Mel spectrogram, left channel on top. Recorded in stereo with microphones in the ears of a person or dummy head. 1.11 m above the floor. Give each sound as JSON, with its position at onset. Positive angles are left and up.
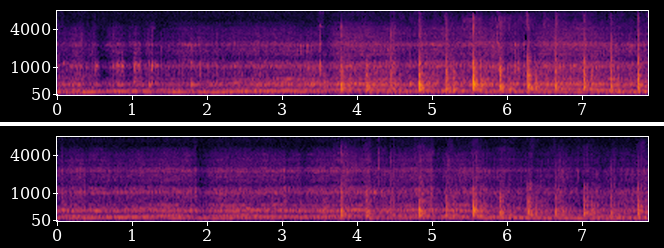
{"t": 3.5, "sound": "running footsteps", "side_deg": 0, "distance_m": 2.5}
